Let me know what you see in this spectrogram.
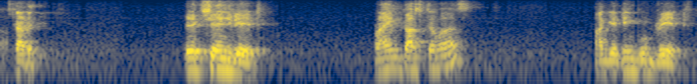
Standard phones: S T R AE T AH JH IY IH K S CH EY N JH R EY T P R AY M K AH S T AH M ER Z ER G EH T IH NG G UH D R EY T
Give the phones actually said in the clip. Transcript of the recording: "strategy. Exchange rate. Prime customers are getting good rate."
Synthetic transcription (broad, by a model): S T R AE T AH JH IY IH K S CH EY N JH R EY T P R AY M K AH S T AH M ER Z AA G EH T IH NG G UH D R EY T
